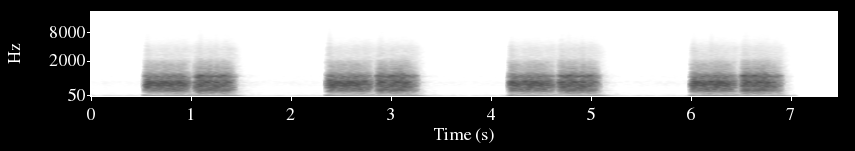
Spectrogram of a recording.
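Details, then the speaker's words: Bronchial breath sounds over lung consolidation from pneumonia, auscultated with stethoscope bell or diaphragm over a dense airless upper lobe, even without a patent bronchus: loud, hollow, tubular sounds in inspiration and expiration with a brief pause. "incluso sin un bronquio patente los ruidos respiratorios bronquiales sobre un área de consolidación del tejido pulmonar ocasionada por neumonía suenan como sigue"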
